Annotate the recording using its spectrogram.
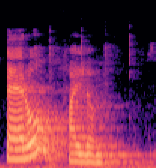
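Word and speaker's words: Pterophyllum: एक और फिश है टेरोफाइलम, पी इसमें साइलेंट होता है, टेरोफाइलम।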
